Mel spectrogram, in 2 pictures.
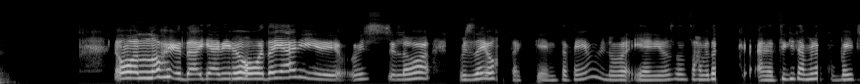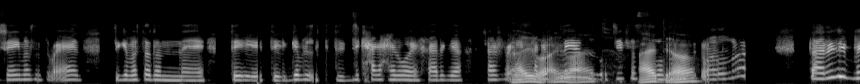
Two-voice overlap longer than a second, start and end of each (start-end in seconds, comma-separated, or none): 13.7-15.7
